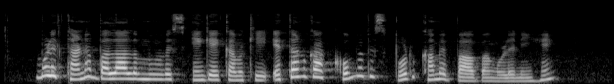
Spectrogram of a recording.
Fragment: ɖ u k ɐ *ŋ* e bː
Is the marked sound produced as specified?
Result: no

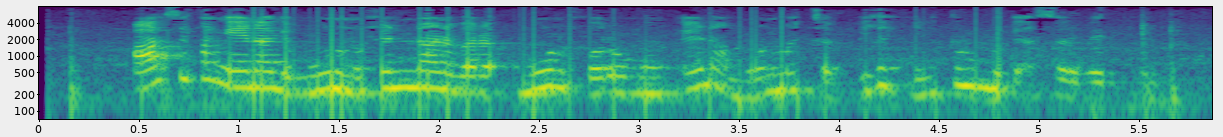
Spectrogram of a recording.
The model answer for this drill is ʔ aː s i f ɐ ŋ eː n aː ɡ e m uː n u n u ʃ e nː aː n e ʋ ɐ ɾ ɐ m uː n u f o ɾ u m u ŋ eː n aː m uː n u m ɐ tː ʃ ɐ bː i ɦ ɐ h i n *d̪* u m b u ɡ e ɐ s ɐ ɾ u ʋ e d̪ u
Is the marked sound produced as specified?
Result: no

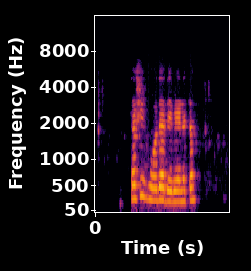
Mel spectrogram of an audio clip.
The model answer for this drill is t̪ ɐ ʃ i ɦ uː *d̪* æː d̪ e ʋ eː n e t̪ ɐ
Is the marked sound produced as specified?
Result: yes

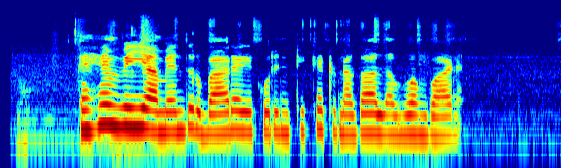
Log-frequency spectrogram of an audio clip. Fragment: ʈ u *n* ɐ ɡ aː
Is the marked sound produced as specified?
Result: yes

